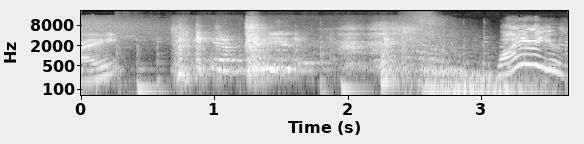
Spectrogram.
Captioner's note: tearfully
